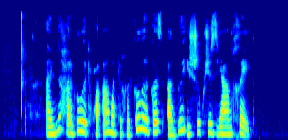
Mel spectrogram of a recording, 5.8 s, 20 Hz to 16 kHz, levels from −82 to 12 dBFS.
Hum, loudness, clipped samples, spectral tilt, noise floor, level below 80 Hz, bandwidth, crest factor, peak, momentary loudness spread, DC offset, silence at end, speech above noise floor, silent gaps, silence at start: none; -26 LUFS; under 0.1%; -5.5 dB/octave; -75 dBFS; -78 dBFS; 11.5 kHz; 18 dB; -10 dBFS; 13 LU; under 0.1%; 0.8 s; 49 dB; none; 0.95 s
